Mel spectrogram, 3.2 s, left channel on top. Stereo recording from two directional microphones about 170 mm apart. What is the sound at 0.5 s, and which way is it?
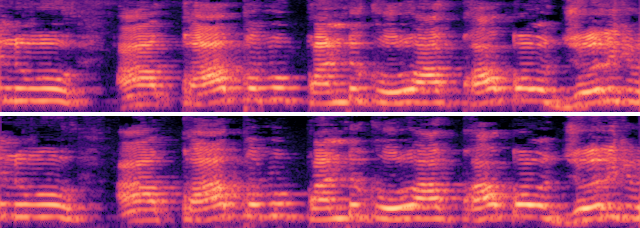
A man's voice, 20° right (ahead or behind).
